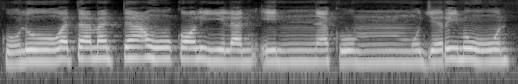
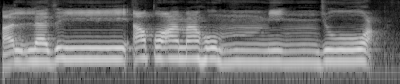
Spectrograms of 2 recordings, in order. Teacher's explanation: mim sukun dengan huruf mim berharokah, supaya keduanya menjadi satu huruf mim bertasdid yang terdengar jelas gunnah atau pendengung pada huruf mim tersebut, dan dinamakan juga dengan idgham mimi ataupun idgham mislain shagir.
